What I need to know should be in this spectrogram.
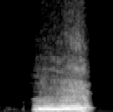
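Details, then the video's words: A bear gives one loud, harsh roar lasting just under a second. It is rough and noisy, with a steady low tonal core, and starts and stops abruptly out of near silence. "Bear Sounds"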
